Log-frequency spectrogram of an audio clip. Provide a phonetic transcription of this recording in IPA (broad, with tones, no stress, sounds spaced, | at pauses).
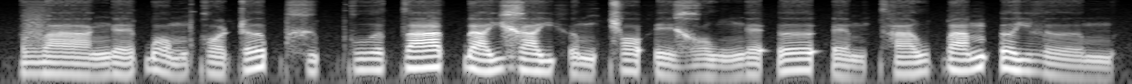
v aː˨˩ ŋ ɛ˨˩˦ ɓ ɔ˨˩˨ m k ɔ˨˩ ʈ əː˦˥ p̚ x ɨ˨˩ p̚ k u˧ ə̯ t̪ aː˦˥ t̚ ɗ a˧˥ j ɣ a˧ j ʔ ə˨˩ m c ɔ˧ ʔ e˨˩ ɣ ɔ˨˩ w ŋ ɛ˨˩ ʔ əː˧ ʔ ɛ˨˩ m t̪ʰ a˧˥ w ɓ a˧˥ m ʔ ə˧ j l əː˨˩ m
